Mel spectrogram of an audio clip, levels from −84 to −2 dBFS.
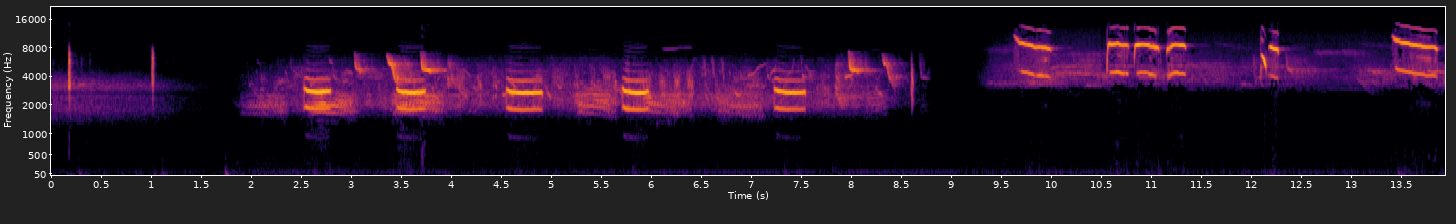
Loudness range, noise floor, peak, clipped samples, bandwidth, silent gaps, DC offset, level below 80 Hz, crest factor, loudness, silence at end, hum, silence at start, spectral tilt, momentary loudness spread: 6 LU; -74 dBFS; -6 dBFS; under 0.1%; 15 kHz; none; under 0.1%; -78 dBFS; 16 dB; -15 LUFS; 0.05 s; none; 1 s; 8.5 dB/octave; 23 LU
